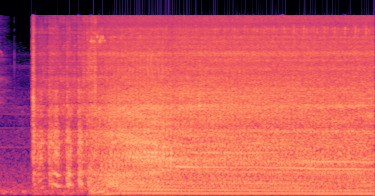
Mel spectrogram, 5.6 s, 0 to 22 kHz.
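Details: 2013 Subaru Outback 2.5L FB petrol on 0W-20 oil, cold start with the block cold: brief crank, catches, fast idle with a busy metallic rattle from the top end; worse and longer in hotter ambient temperatures.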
